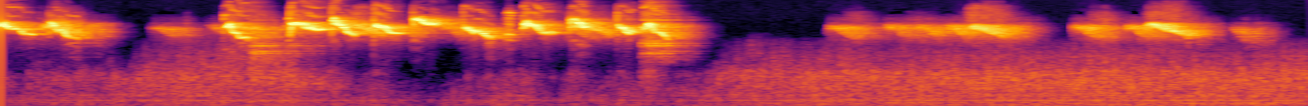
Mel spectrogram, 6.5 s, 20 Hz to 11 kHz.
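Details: Oriental white-eye, caged and drinking supplement-mixed water, on 5 May 2022. A dense run of rapid high twitters, a short pause, then a softer, more scattered series of sweet chirps.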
